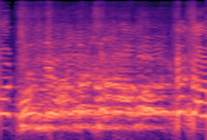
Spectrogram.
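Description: A group of men chanting protest slogans in unison in Chittagonian Bengali, each phrase held on a steady pitch with short breaks between.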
